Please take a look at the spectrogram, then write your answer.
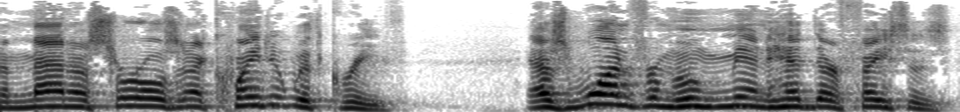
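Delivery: ordinary delivery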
